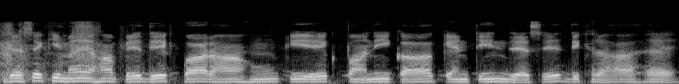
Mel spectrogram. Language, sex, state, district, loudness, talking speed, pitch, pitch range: Hindi, male, Madhya Pradesh, Katni, -16 LUFS, 160 wpm, 130 Hz, 120-135 Hz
